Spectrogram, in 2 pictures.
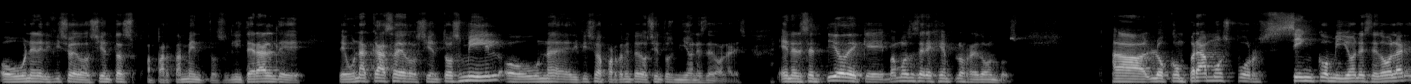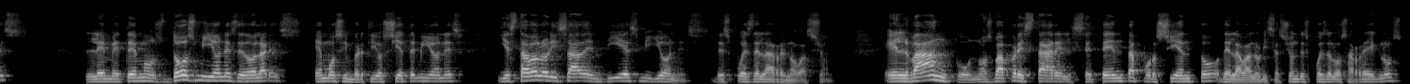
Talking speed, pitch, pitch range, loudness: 165 wpm, 140 Hz, 120-155 Hz, -26 LUFS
